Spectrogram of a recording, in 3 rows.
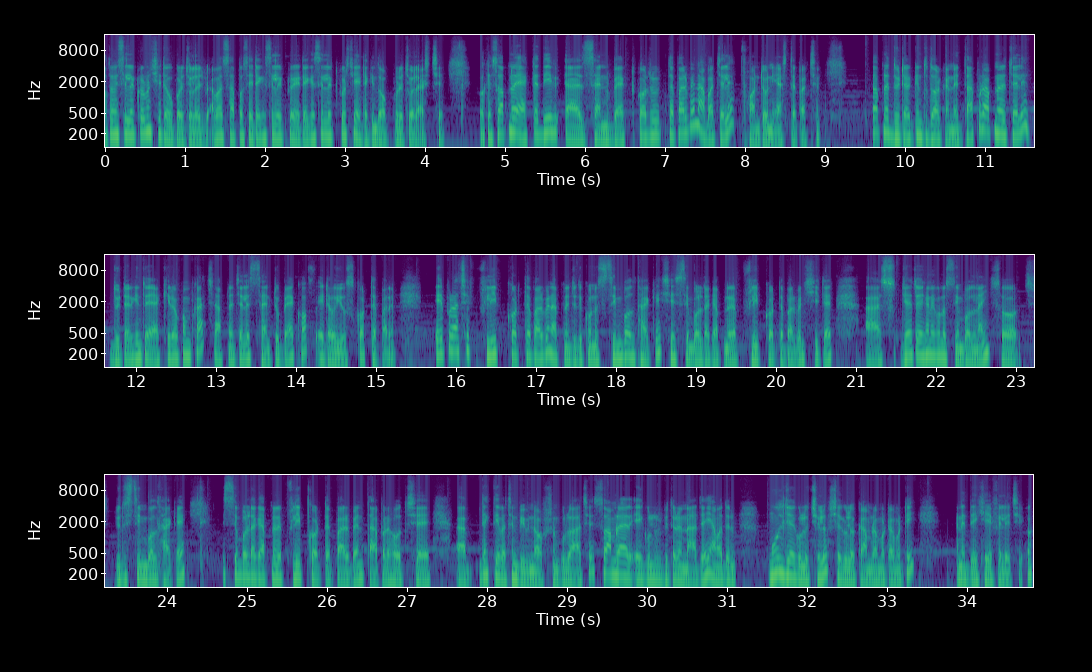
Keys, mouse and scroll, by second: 1.5 click, 10.8 right click, 12.0-34.8 drag.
